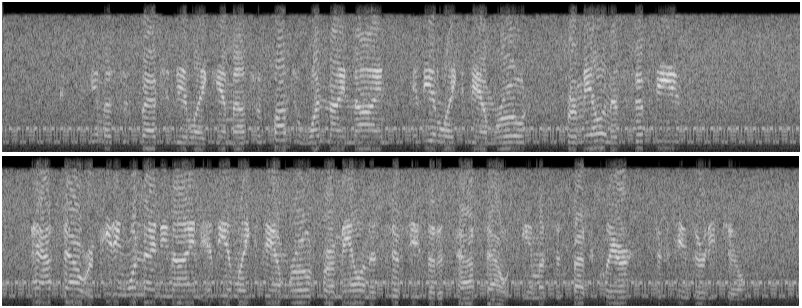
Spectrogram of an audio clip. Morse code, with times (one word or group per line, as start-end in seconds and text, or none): none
